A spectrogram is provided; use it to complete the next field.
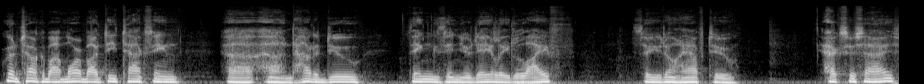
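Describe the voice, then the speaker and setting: A somewhat breathy voice with a dark, mellow tone proceeds at a fairly slow pace with fairly even intonation, very even loudness and long, frequent pauses. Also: man, medium pitch for a man. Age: 70s. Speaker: alternative health radio host. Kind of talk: call-in radio show monologue. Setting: studio broadcast streamed on audio and video. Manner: casual, rambling with fillers.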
